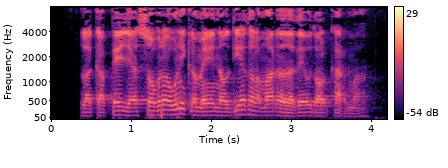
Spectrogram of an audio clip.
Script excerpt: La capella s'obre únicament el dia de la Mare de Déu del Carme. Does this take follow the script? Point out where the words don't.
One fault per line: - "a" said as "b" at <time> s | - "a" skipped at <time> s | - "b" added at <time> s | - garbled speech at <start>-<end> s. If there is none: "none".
none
